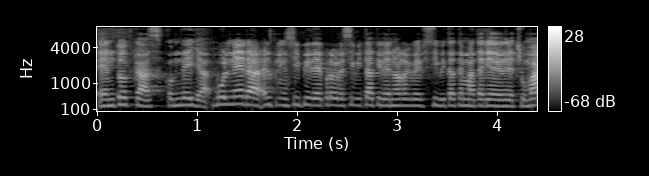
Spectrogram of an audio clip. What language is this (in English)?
Catalan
